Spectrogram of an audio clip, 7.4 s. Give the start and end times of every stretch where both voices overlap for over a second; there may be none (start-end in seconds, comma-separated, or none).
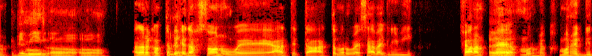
none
